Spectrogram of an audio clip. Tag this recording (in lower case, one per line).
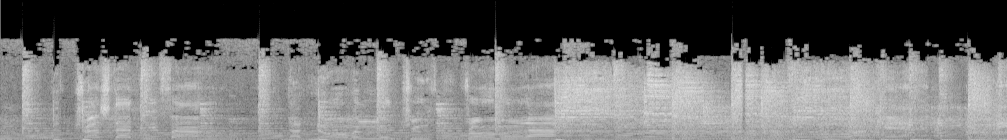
male singing
music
